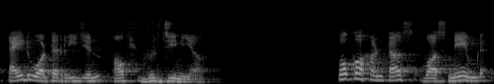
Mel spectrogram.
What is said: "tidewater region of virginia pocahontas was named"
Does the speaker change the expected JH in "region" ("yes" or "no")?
no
